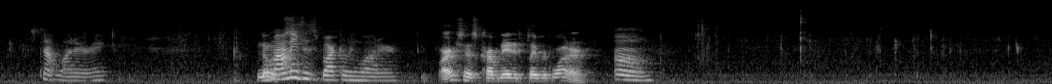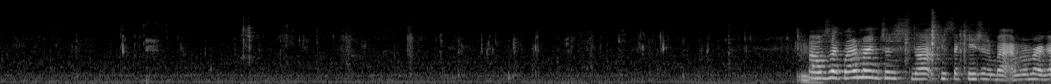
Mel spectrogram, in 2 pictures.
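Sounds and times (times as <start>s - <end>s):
people chewing french fries: 6.7s - 20.3s.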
